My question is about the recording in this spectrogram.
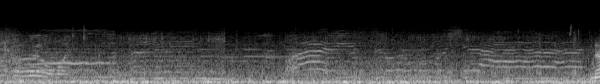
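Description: A fishing boat's engine idling as a low steady rumble, with faint voices talking over it.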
